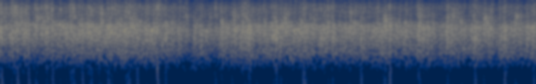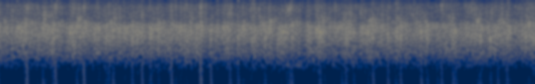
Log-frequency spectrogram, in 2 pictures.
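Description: Steady applause from a roomful of people clapping.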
